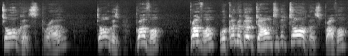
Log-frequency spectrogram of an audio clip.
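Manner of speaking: hyped bro voice. Acted. Mock bro voice.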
